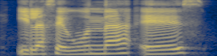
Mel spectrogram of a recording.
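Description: A woman's voice: mid-range voice, a bit bright. A woman with a Mexican accent, co-hosting a podcast and patiently explaining music terms with frequent fillers and laughter. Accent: Mexican Spanish. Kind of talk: casual explanatory chat.

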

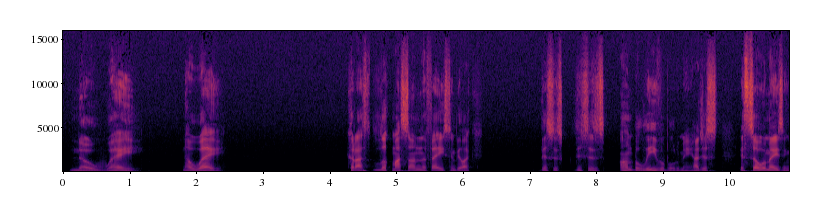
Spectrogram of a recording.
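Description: A man, preaching a sermon in a lively, conversational way with jokes and asides. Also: lowish voice, no room sound. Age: 30s. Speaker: pastor.

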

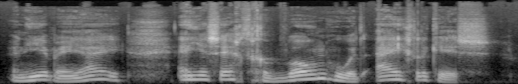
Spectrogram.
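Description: A man voicing a lonely, grieving old widow who speaks gently and reflectively, in an audiobook story. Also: on the high side, expressive, measured pace, breathy edge, voice pushed up. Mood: grateful.

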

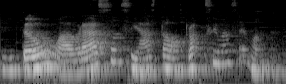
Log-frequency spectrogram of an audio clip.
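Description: A woman with a Brazilian Portuguese accent hosting a podcast Spanish lesson, explaining pronunciation patiently and slowly. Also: medium pitch, animated. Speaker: podcast host, Spanish teacher. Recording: roomy echo with soft music.

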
